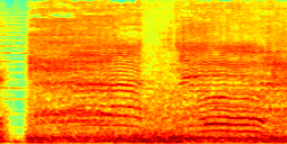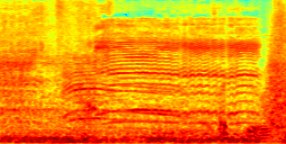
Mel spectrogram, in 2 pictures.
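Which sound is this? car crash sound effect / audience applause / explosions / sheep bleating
sheep bleating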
